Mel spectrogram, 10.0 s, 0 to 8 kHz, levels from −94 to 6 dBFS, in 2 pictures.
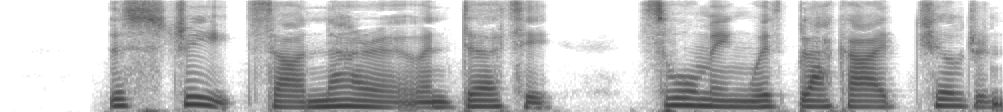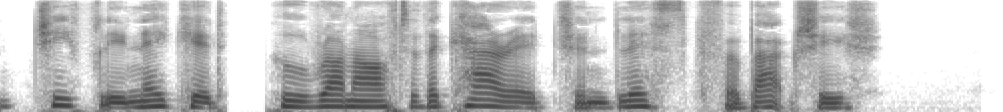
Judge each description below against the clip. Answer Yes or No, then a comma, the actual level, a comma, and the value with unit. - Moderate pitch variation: No, narrow, 2.2 semitones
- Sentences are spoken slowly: Yes, slow, 130 wpm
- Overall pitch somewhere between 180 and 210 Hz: No, medium, 155 Hz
